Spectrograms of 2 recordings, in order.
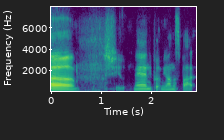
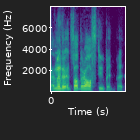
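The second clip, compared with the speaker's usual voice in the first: normal talking voice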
